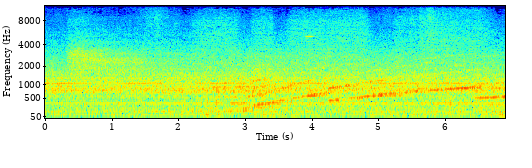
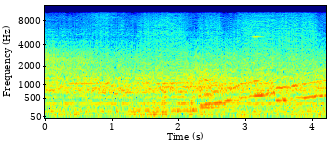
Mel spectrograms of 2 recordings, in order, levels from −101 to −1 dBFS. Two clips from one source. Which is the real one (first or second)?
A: first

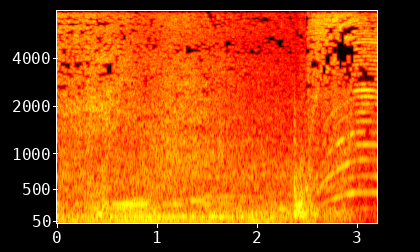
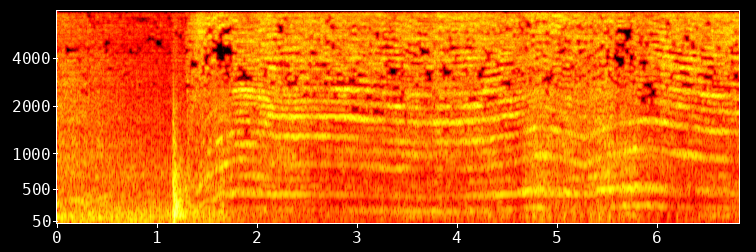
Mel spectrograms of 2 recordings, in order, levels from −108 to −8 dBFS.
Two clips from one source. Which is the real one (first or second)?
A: first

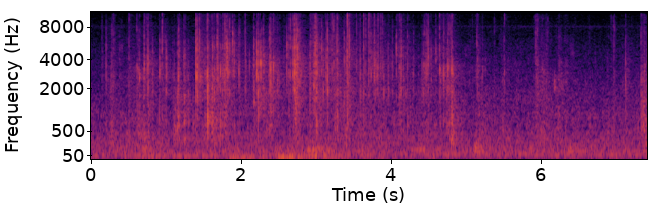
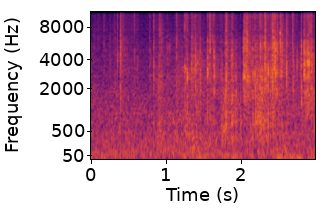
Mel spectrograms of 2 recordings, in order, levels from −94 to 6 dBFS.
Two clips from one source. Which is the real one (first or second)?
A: first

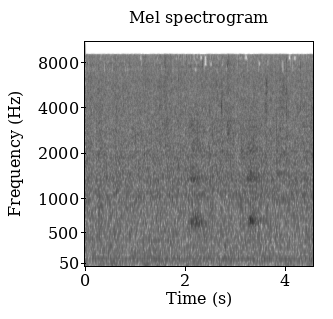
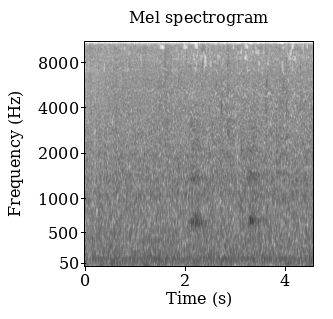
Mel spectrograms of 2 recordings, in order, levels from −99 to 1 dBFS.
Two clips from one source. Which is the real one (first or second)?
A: second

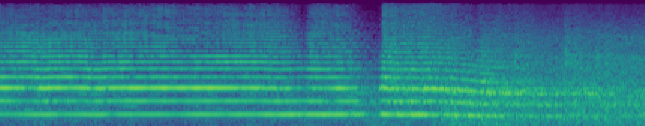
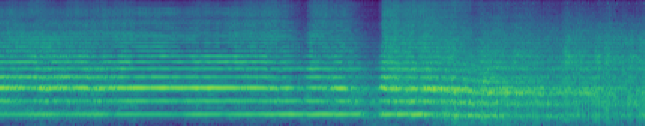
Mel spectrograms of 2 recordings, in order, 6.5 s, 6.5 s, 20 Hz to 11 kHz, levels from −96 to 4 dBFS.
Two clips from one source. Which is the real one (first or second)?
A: first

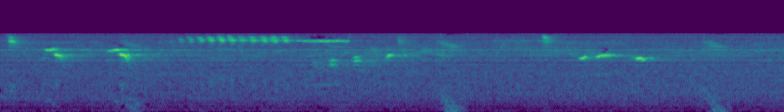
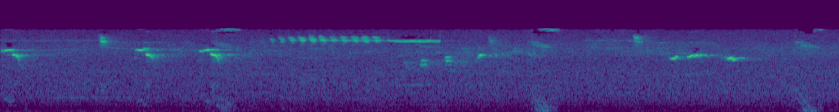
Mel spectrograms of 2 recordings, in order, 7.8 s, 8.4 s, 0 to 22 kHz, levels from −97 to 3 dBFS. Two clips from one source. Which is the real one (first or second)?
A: second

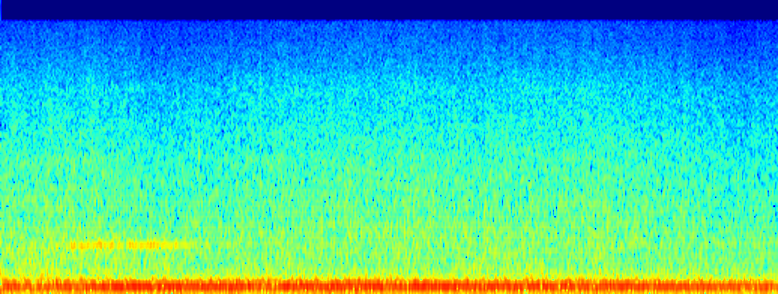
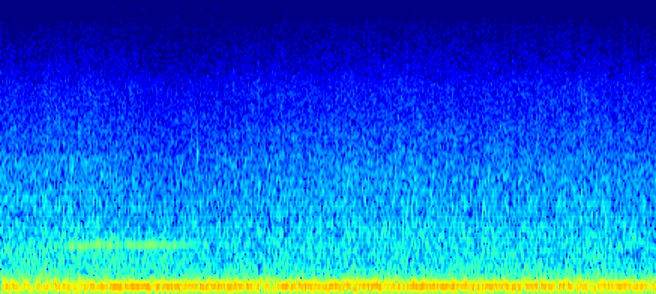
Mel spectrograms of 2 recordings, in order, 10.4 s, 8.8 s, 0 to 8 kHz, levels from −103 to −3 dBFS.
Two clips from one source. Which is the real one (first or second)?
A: second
